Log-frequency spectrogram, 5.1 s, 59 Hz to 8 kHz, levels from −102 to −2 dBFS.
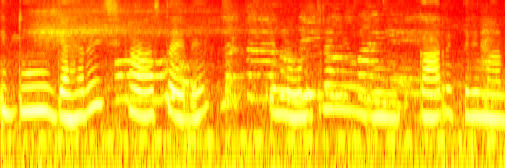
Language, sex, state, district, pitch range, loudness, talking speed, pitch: Kannada, female, Karnataka, Raichur, 250-300 Hz, -18 LUFS, 130 wpm, 270 Hz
